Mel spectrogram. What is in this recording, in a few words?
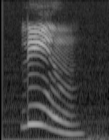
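"ling", pinyin, fourth tone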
